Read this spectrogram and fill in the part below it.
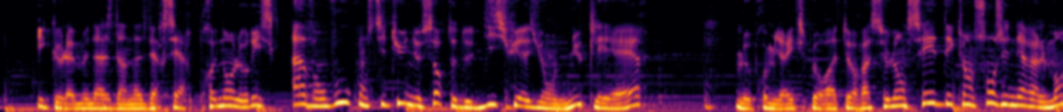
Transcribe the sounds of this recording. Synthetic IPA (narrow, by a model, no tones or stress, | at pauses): ekəlamənasd̪ɛ̃nad̪vɛʁsɛʁpχənɑ̃ləʁiskavɑ̃vukɔ̃st̪it̪yːnsɔʁt̪d̪əd̪isɥazjɔ̃nykleɛʁ | ləpχəmjɛʁɛksplɔʁat̪œʁasəlɑ̃sed̪eklɑ̃ʃɔ̃ʒeneʁalmɑ̃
